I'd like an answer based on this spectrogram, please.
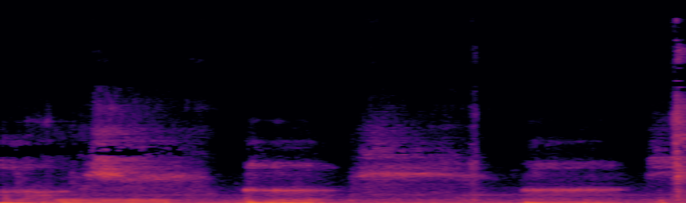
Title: It’s okay for them to snore in my ear all night #frenchie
